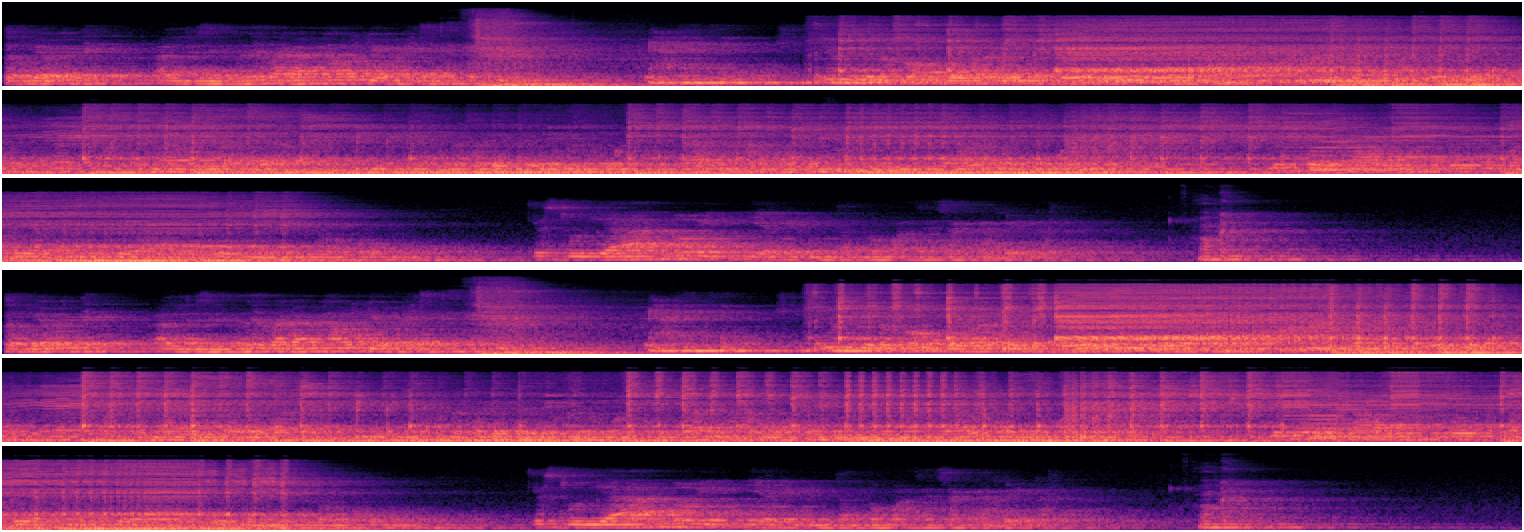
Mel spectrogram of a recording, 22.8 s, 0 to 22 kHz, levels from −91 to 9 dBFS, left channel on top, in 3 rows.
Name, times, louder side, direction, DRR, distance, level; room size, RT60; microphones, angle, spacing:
voice 1, 0.0-2.9 3.2-3.8 4.1-6.2 6.5-13.3 13.9-17.3 17.8-20.5, right 1 dB, 15° right, -5 dB, 1.6 m, -22 dB
voice 2, 2.4-2.6 11.6-11.9 21.2-21.4, equal, 40° left, -4 dB, 2.0 m, -23 dB
sound 1, 4.0-16.6, right 1 dB, 75° right, 0.9 m, -20 dB
7.8 x 6.2 x 7.7 m, 2.1 s
head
